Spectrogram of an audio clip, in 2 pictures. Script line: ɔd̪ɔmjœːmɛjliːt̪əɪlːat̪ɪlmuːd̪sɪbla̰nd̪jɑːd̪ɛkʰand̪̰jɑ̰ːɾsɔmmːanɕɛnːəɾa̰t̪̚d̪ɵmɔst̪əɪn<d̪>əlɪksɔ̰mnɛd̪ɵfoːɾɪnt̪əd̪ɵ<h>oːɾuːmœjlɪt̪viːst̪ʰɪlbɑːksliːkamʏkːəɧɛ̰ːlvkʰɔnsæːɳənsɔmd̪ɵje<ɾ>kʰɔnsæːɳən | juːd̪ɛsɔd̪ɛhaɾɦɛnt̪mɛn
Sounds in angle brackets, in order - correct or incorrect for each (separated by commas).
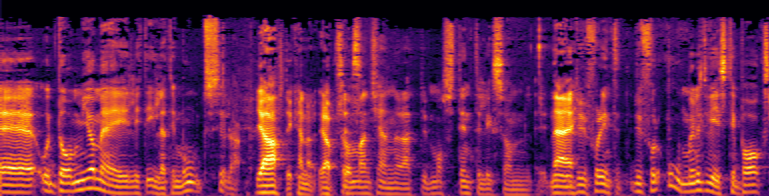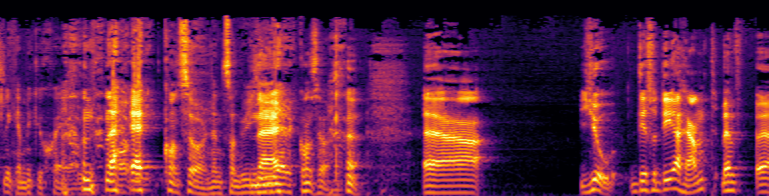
incorrect, incorrect, correct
